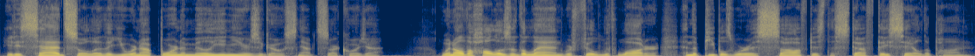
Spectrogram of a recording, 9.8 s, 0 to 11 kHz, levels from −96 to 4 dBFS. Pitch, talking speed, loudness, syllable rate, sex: 110 Hz, 235 wpm, -18 LUFS, 6.0 syllables/s, male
